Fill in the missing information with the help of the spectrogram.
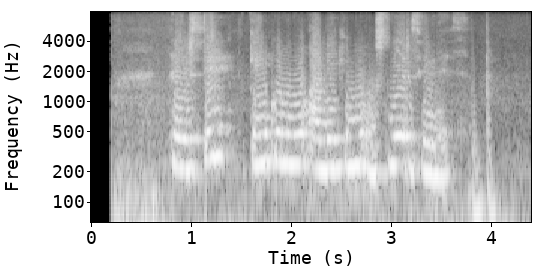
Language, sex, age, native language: Icelandic, female, 40-49, Icelandic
